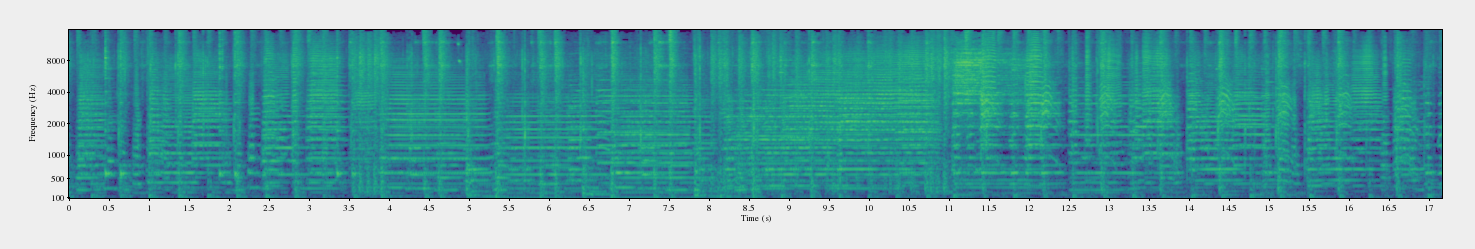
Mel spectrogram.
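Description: A high school marching and wind band playing a lively tune live: brass and saxophones over a sousaphone bass line, with a steady driving beat.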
